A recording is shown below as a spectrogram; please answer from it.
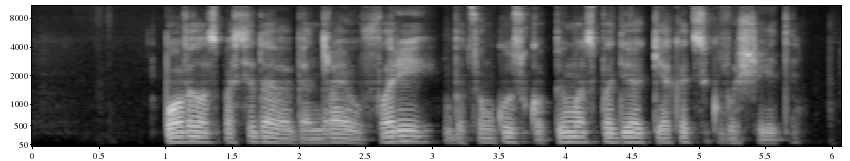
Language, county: Lithuanian, Šiauliai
